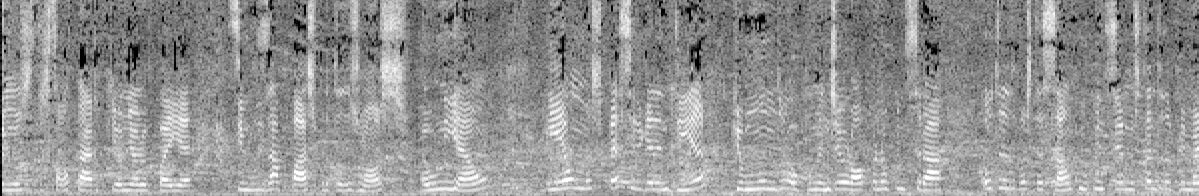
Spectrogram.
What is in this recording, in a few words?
vox pop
